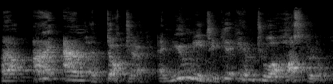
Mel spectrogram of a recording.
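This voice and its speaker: A man playing a pompous, overwrought doctor in an old-time radio comedy sketch, bombastic and melodramatic, often shouting. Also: sits high, big pitch swings, fairly quick, exaggerated voice. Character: pompous, overwrought self-important doctor husband. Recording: echoey hall, distant mic.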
